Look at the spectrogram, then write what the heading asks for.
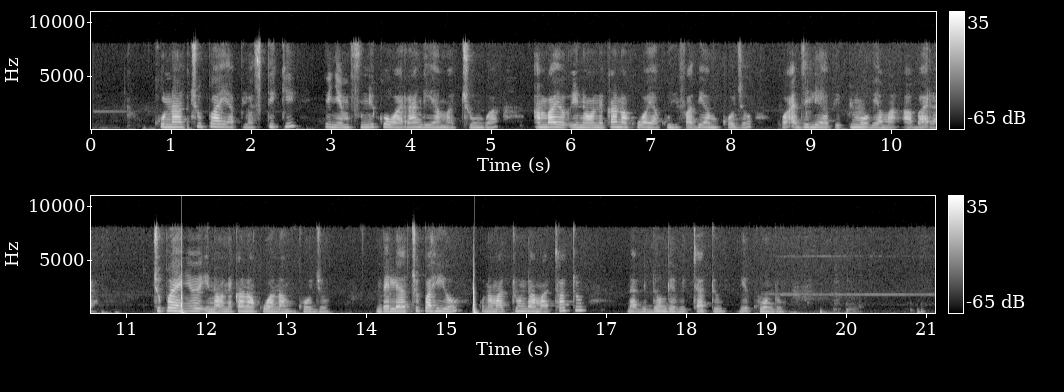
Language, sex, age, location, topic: Swahili, female, 18-24, Nakuru, health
